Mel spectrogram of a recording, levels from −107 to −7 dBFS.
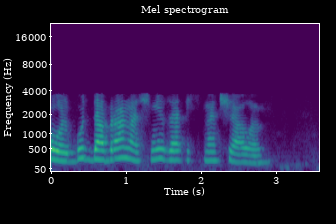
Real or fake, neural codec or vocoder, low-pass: fake; codec, 16 kHz, 2 kbps, FreqCodec, smaller model; 3.6 kHz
